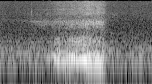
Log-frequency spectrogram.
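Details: Sleeping pet cat snoring, a single soft, rough breath lasting about half a second with a slight wavering tone, heard close up in a quiet room.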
